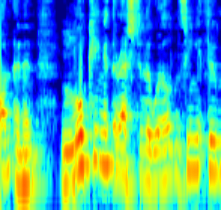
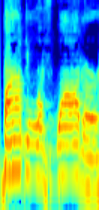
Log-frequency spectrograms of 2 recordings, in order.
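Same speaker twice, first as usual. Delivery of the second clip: American accent, "bottle" and "water" with soft d for t; 3 dB louder than usual. Showing how an american says bottle of water: american accent, soft d sounds. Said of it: "How would an American say bottle of water? ... they'd go".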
